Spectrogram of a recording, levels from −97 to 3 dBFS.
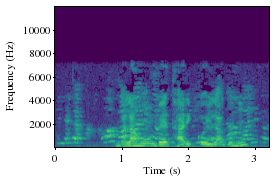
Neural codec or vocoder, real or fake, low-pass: none; real; 7.2 kHz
